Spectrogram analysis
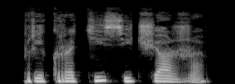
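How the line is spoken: Very quiet. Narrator (Russian): сказанные очень тихо слова

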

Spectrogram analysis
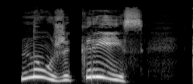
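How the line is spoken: Shout. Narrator (Russian): крикнула ему отрава

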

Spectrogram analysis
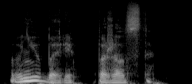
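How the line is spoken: Quiet. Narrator (Russian): Таниф негромко сказала

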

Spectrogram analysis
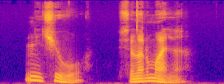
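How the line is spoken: Calm female voice. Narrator (Russian): спокойно сказала она

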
